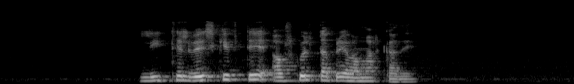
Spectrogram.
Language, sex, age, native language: Icelandic, female, 70-79, Icelandic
